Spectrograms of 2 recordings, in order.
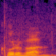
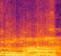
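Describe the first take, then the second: First: It is said flatly, without much feeling. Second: It is said with strong feeling.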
